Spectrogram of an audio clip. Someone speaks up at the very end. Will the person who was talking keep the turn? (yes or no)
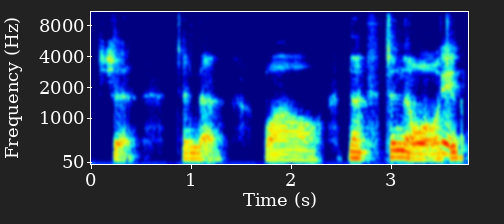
yes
